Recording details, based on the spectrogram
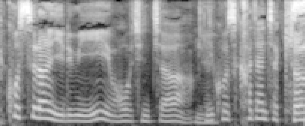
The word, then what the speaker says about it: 카잔차키스: 저는 니코스 카잔차스키인 줄 알았어요.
